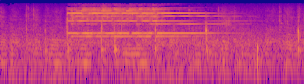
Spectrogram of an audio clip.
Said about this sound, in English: The phone keeps ringing. Someone should answer. Someone pick it up.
